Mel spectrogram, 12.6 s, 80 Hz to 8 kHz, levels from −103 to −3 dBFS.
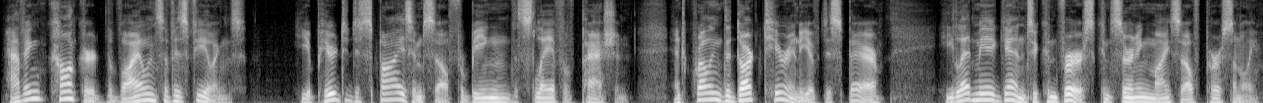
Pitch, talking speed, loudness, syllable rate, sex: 125 Hz, 160 wpm, -18 LUFS, 5.4 syllables/s, male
